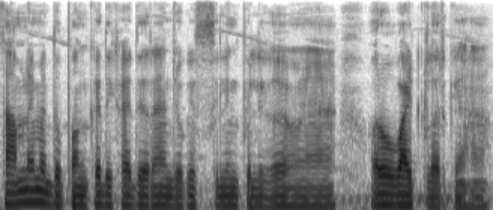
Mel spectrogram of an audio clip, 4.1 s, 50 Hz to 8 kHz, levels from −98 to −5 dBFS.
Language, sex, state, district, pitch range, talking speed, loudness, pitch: Hindi, male, Jharkhand, Palamu, 90-105 Hz, 290 wpm, -20 LUFS, 95 Hz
